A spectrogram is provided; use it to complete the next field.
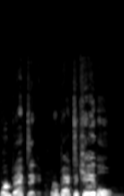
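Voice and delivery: voice cracking mid-line, jumping high. Speaker complaining about streaming services, voice cracking. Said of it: "Sorry that my voice cracked".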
